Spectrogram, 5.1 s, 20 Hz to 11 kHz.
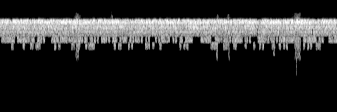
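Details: Continuous shrill buzzing of a conehead katydid (애매부리), from a 2020 reference recording, steady and very high-pitched with only slight flickers in intensity, in an otherwise silent background.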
